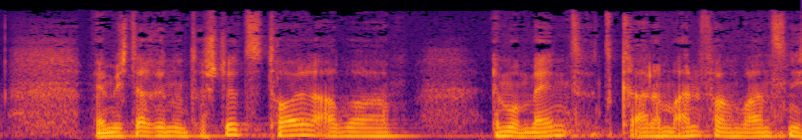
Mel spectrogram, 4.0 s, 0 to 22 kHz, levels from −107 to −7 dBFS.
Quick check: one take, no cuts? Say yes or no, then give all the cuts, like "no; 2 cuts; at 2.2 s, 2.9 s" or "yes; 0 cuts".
yes; 0 cuts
